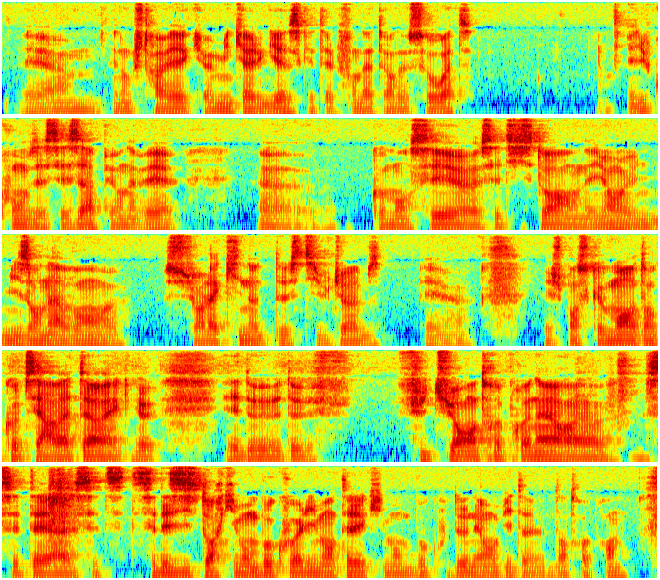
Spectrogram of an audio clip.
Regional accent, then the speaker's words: Fontainebleau, Île-de-France, France; moved away as an adult; also born or lived in Brittany / Paris / Los Angeles; now in Finistère, France; j'ai grandi à Fontainebleau, donc en région parisienne, en Seine-et-Marne.

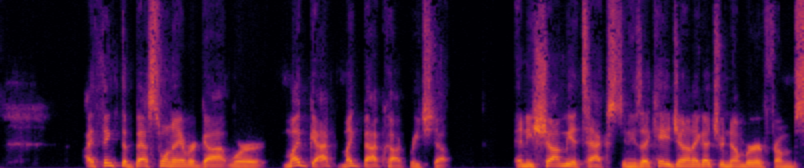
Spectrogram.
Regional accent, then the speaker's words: Canada; I'm from Canada

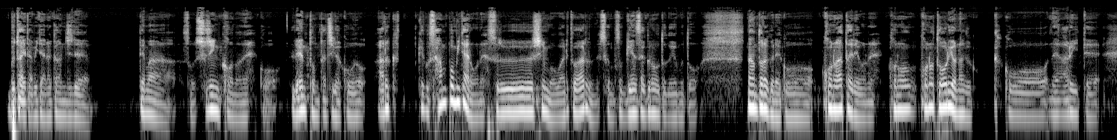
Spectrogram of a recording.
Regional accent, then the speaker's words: Tokyo, Japan; 私があの東京に住んでるからね、非常にまあ毒々しい、なんかいろんなこう、ね、明かりだとか、まあ、こう、広告だとか看板 だとかものがすごくたくさんあるという、そういうところに、まあ、生まれ育った人間だから

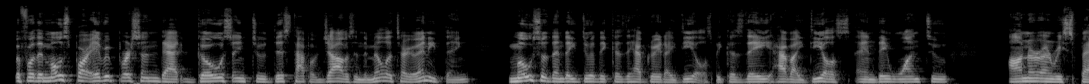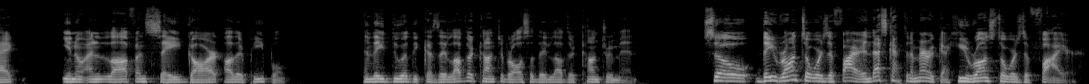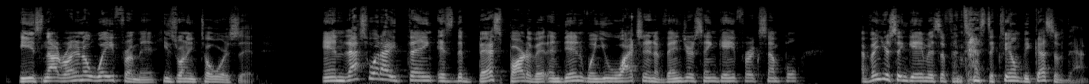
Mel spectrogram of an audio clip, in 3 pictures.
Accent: Mexico; now in United States; I'm American, but I grew up in Mexico. I was born in Mexico.

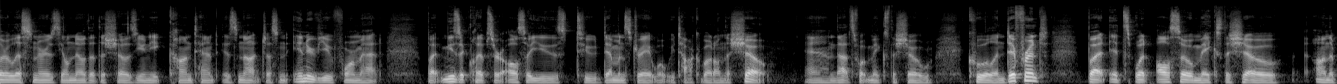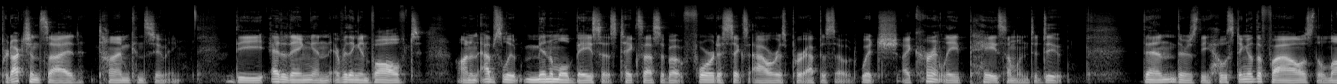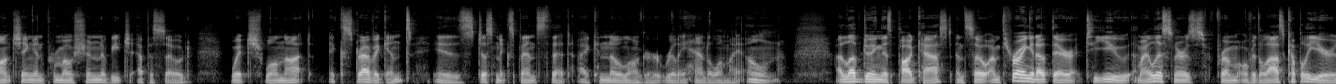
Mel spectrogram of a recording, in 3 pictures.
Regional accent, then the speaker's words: Canada; moved away as an adult; now in Nashville, United States; I'm a Canadian guitarist, songwriter, producer, and engineer

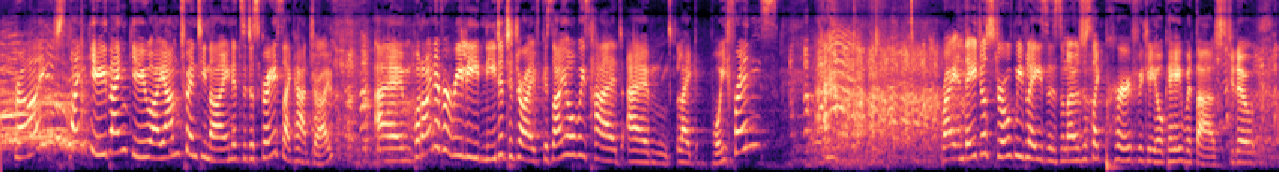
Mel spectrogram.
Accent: Munster, Ireland; accent: Kerry; But usually when I tell people I'm from Kerry, they're like, you don't have a Kerry accent.

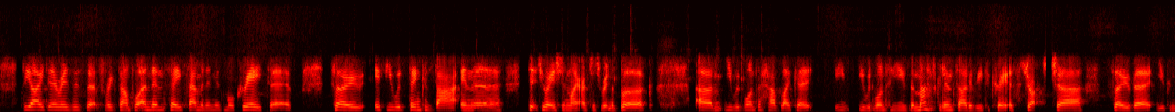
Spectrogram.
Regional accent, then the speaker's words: Midlands, United Kingdom; I'm from the Midlands.

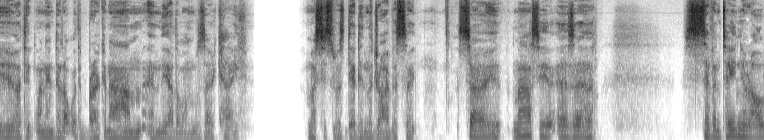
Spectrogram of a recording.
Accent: Melbourne, Victoria, Australia; also born or lived in Box Hill South; growing up, we grew up in Burwood when it was dirt roads and a chook farm in one of the side streets

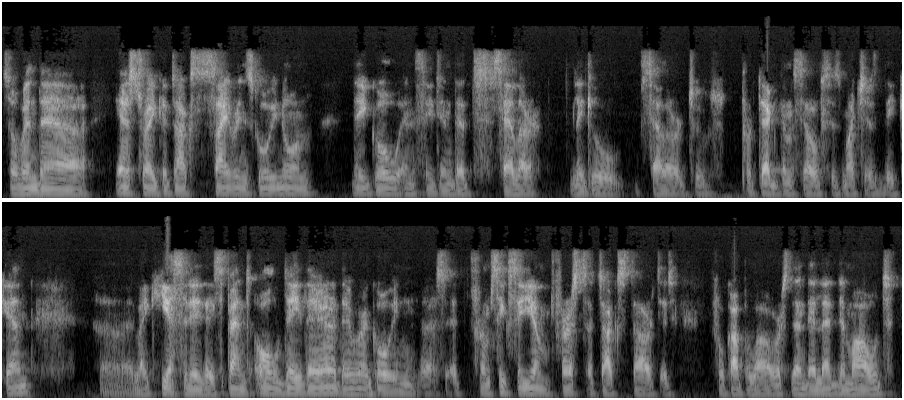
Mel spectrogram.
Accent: Ukraine; English is a second language; now in Ireland; my hometown

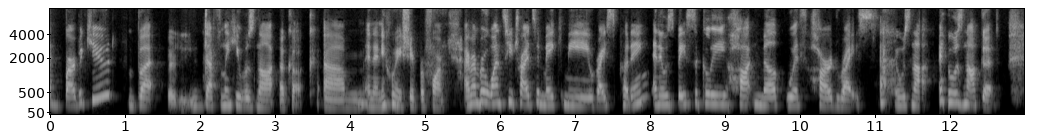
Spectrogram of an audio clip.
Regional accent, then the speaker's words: Toronto, Ontario, Canada; also born or lived in Greece; I'm Greek. I was born in Greece, but not sure how much that counts because we moved to Toronto when I was 6 months.

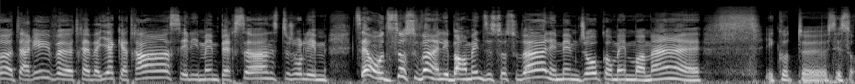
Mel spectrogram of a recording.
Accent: Beauce, Quebec, Canada; je viens de la Beauce.

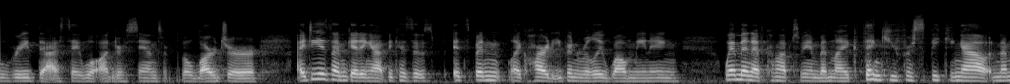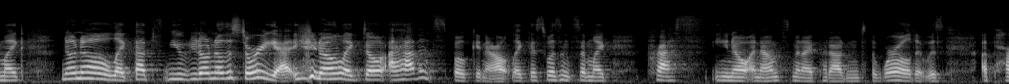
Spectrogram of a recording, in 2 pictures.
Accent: San Diego, California, United States; moved away as an adult; also born or lived in London, United Kingdom; now in New York, United States; I'm really from California.

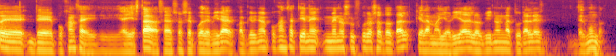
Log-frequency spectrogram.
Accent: Basque Country, Spain; also born or lived in Laguardia; Soy vasco.

